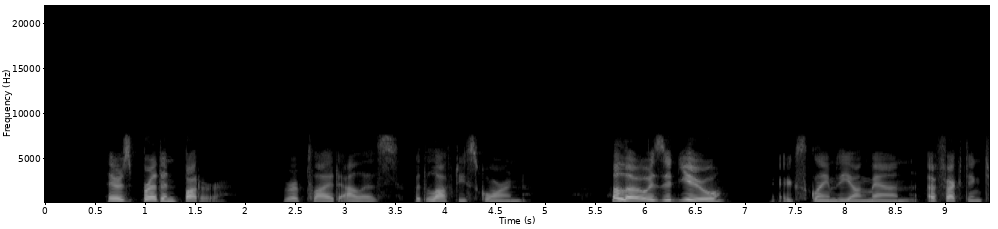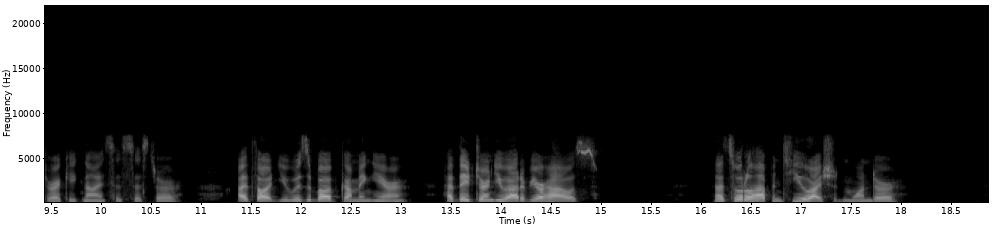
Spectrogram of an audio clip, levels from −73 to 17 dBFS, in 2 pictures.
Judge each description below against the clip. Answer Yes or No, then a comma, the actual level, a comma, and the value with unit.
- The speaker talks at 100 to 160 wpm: Yes, average, 145 wpm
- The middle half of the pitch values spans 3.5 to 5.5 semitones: Yes, average, 4.9 semitones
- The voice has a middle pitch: Yes, medium, 160 Hz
